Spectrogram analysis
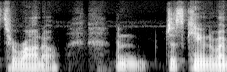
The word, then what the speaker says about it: Toronto: Toronto like they're saying you don't pronounce the t's as strongly so it's Toronto and just came to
